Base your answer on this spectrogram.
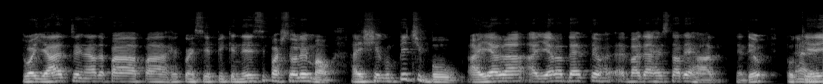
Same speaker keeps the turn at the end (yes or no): yes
